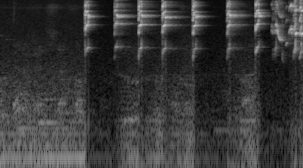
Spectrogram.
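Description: Bird calling: a series of short, sharp, high-pitched calls about two a second, breaking into a fast chattering run near the end.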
